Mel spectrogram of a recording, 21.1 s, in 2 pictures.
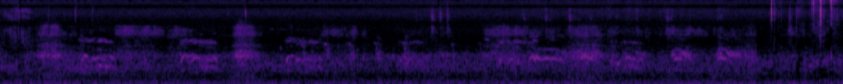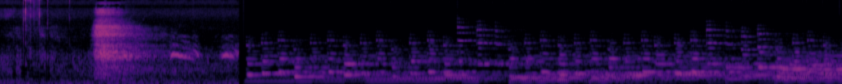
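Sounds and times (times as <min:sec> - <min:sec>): birds honking caws: 0:00.0 - 0:13.6
steady low rumble: 0:00.0 - 0:13.6.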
